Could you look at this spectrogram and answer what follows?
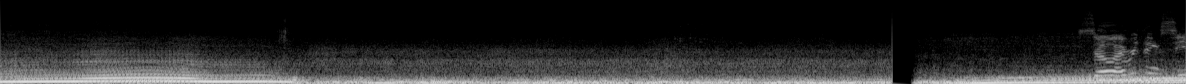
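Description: A car engine with an idle chop mod installed runs close by as a loud, steady, rumbling idle. A voice talks over the start, and the engine cuts out briefly, then restarts.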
